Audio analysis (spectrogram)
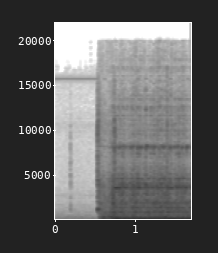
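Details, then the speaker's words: Craftsman 6-inch lathe starting with back gear engaged: steady low hum with faint high gear whine, a little noisy; cause unknown, well oiled, owner thinks it may just need running in. "when I Engage The Back gear section the back gear section is a little bit noisy and you'll hear it right now as I start it up"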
